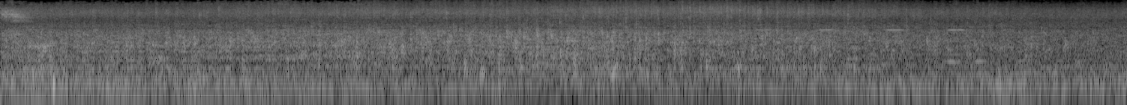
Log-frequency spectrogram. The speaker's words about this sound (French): donc là, par exemple, on va passer une petite cascade sous une rocaille.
